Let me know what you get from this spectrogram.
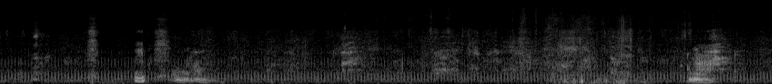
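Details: An angry Siberian Husky grumbles while a German Shepherd puppy plays with it. Short throaty growls and grumbles come in bursts, the loudest near the end. A person talks over the sounds.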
